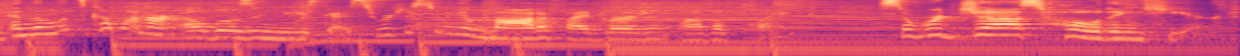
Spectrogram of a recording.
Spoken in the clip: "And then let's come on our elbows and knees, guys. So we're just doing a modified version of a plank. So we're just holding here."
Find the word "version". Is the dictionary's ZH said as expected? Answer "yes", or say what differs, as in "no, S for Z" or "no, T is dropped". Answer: yes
